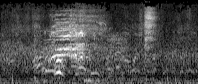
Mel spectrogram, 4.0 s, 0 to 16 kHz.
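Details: Stallions from Satu Mare, Bucovina, recorded in 2022: one short whinny with a wavering, descending tone. Voices speak throughout, and a brief hiss follows near the end.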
